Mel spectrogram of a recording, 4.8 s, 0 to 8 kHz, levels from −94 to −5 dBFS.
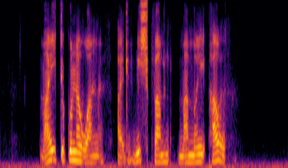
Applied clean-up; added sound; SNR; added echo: neural diffusion model UNIVERSE++.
